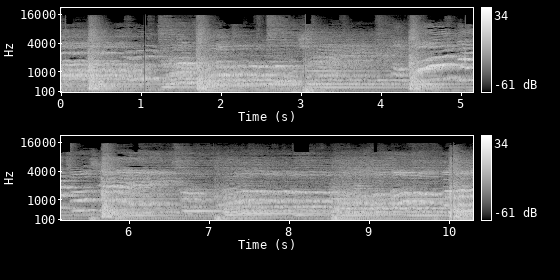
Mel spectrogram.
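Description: Gospel singing by a small group of voices over held instrumental chords, with a few sharp percussive hits.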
